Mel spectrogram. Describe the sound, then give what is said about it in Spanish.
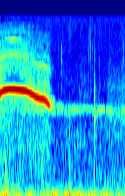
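A shrill whistle blast from children blowing whistles in the street during the Fallas festival, a steady high tone that dips slightly in pitch, then drops to a quieter sustained whistle for the rest of the moment. “El sonido que es de fondo son niños en la calle pitando con pitos.”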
